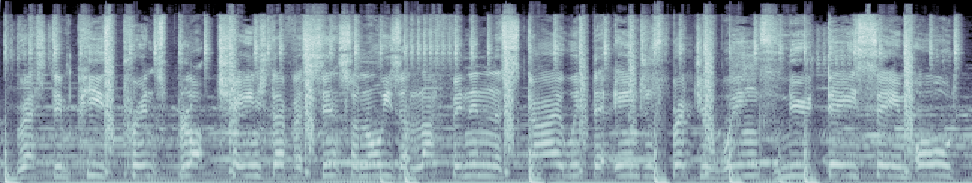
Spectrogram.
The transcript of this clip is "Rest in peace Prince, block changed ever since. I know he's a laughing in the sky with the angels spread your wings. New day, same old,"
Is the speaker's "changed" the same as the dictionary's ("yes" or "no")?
yes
